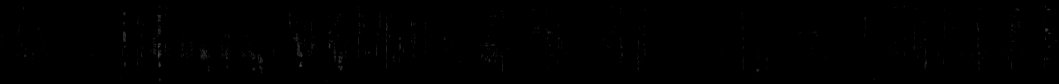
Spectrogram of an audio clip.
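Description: A large, copper-coloured solid metal penny replica is tapped with fingernails while lying on a wooden table, then held up and tapped and scratched on its Lincoln face. The result is a fast, dense stream of quiet, bright, dry clicks and crisp scratching with almost no ring and no low end.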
